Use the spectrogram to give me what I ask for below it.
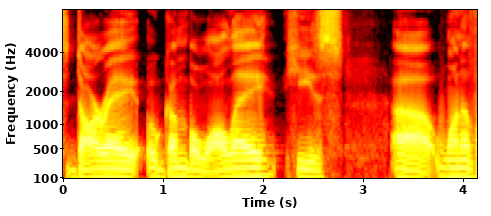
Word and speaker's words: Dare Ogunbowale: I'm not even going to pretend like I know who this guy is or how to pronounce his name. It's Dare Ogunbowale.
